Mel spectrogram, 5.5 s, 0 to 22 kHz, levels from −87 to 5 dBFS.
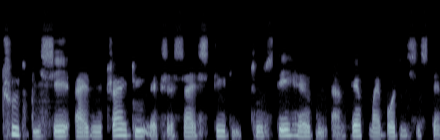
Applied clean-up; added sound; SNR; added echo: none; none; none; none.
